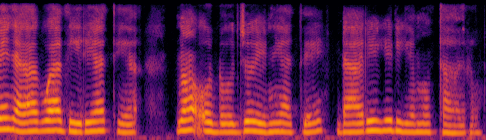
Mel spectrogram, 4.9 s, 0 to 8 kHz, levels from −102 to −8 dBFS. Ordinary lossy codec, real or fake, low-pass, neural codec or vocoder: none; fake; 7.2 kHz; codec, 16 kHz, 2 kbps, FreqCodec, smaller model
